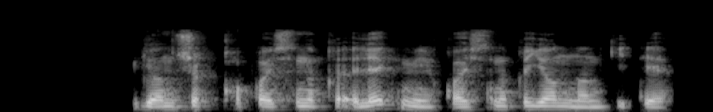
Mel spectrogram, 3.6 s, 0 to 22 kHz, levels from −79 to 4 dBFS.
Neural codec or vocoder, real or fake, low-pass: vocoder, 44.1 kHz, 128 mel bands every 512 samples, BigVGAN v2; fake; 7.2 kHz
